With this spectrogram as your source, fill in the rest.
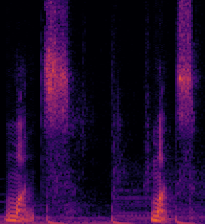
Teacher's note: ولكن الخبر المنيح انه من الشائع جدا جدا جدا جدا عند المتكلمين الاصليين انه يلفظوا هيدي الكلمة بطريقة تانية كتير اسهل، واللي هي months months. يعني بدل ما يقولوا ث بيقولوا ت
